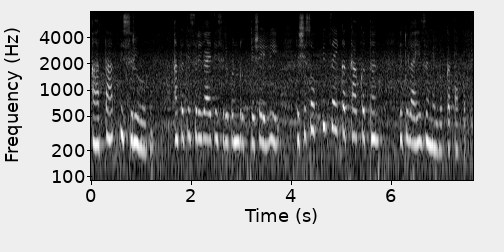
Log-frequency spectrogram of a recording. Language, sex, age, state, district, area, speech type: Marathi, female, 18-30, Maharashtra, Satara, urban, spontaneous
